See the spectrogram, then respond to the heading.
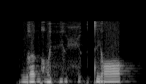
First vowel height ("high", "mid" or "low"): mid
